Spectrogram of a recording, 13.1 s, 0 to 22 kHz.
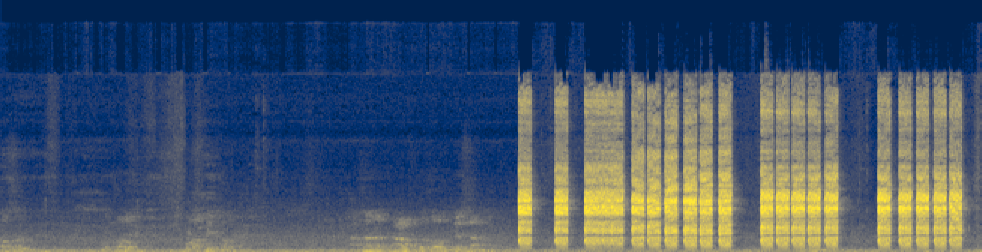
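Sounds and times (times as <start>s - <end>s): harsh buzzing bursts from phone speaker: 6.9s - 13.0s.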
